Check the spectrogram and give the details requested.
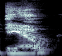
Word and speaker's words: Dalziel: there's actually an old um detective show called DL and Pasco and it's spelled the same way so any fans of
